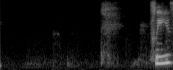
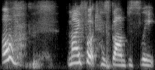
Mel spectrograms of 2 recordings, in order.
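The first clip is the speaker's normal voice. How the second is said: much louder grumble; loud complaint; 3 semitones higher, 13 dB louder than usual. Acted. Steward complaining as he stands up, loud grumble. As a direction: complain loudly as you rise.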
